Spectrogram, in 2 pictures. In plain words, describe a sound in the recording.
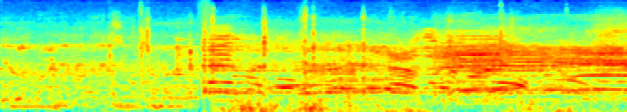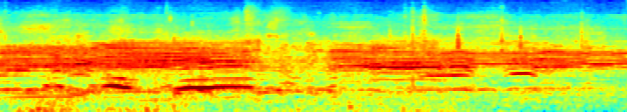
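A group of young men shout and cheer at a distance.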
